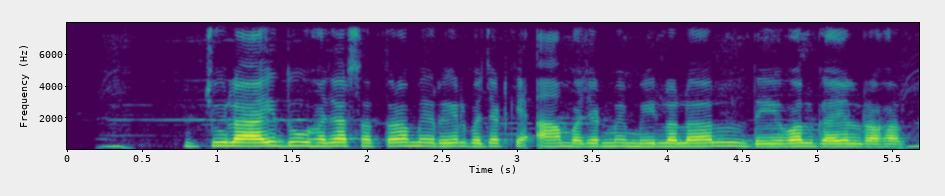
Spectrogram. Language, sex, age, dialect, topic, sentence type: Bhojpuri, female, 25-30, Western, banking, statement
